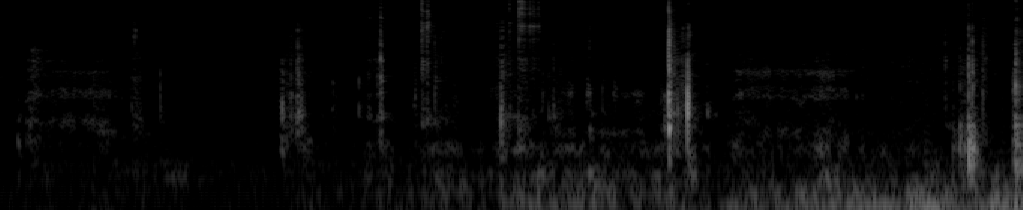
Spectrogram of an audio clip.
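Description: Light clicks, taps and rustles of a boxed knife sharpener being handled and turned over in the hands, with a low rumble coming in about five seconds in.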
